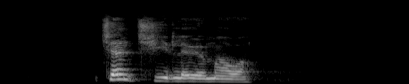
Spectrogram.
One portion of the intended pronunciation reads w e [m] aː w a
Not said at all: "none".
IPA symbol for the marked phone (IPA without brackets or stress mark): m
